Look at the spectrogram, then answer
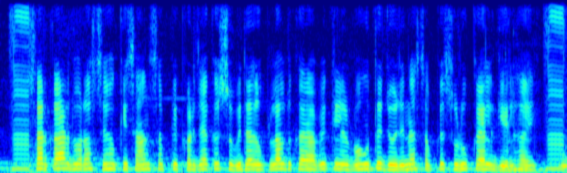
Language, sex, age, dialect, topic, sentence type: Magahi, male, 25-30, Western, agriculture, statement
